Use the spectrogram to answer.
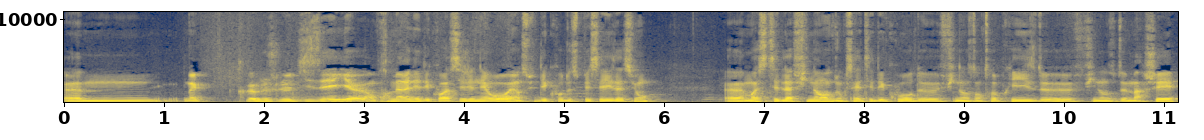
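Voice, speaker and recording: A man's voice sits at a medium pitch, delivered at a moderate pace with fairly even intonation. Audible room echo hangs around his words. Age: 20s. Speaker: business school student. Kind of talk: interview. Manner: halting.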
